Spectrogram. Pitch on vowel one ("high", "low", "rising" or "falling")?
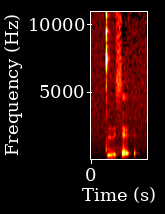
low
